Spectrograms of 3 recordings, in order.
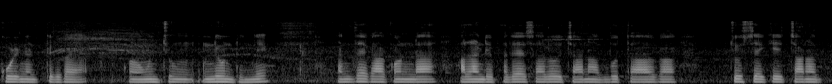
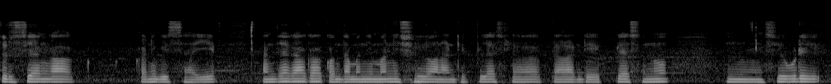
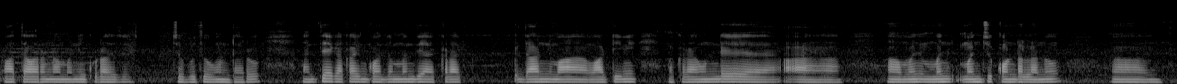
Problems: background conversations at intervals, low volume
